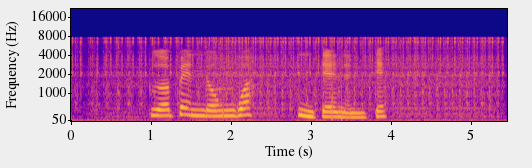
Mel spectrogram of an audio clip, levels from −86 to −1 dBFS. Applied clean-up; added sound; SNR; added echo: none; Mechanisms; 10 dB; none.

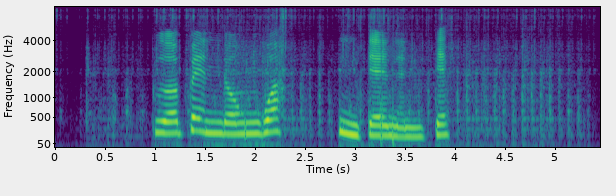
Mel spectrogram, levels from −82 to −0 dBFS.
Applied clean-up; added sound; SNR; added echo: neural mask model RNNoise.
